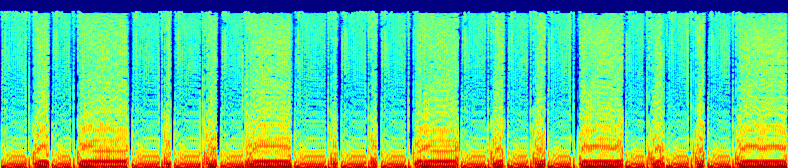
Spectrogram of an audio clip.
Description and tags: a basic low glitch rhythm/melody from a circuit bent tape recorder
bent, circuitbending, glitch, electricity, noise, electronic, power, lofi, bass, hum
